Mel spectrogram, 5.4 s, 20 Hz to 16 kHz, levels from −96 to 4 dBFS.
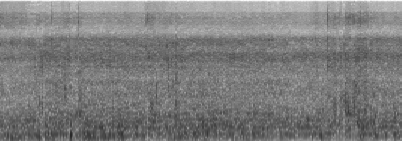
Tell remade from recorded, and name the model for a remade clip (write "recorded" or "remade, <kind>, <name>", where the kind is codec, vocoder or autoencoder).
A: remade, codec, SNAC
